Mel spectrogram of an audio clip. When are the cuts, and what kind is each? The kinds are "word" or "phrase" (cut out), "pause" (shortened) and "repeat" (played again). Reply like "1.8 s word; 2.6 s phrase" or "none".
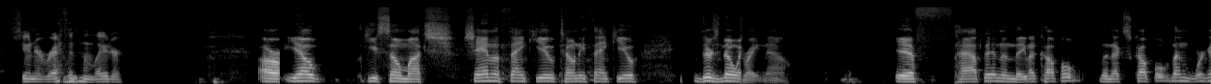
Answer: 2.8 s word; 3.6 s word; 6.8 s word; 7.4 s word; 9.5 s word; 10.3 s word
